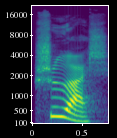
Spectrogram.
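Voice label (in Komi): "шыась", Komi, female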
